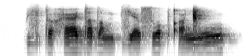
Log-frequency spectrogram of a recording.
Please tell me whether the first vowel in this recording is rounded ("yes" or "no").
no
